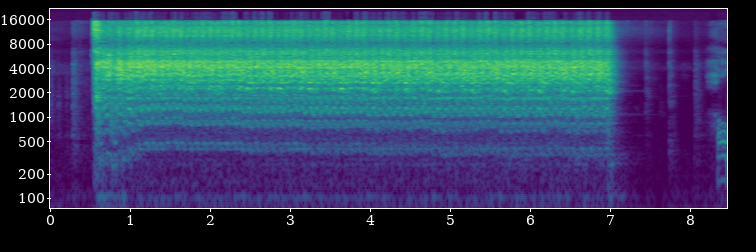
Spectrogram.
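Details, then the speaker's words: 1988 Ford F150 XLT 5.0 302 V8 after starter replacement (old starter worn, would not restart when hot): loud, fast, even cranking about four beats a second for six seconds, spinning freely; normal starter cranking. "Okay, needless to say, that is fixed. That thing has never swung over that fast and that loud ever before."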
